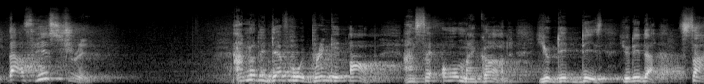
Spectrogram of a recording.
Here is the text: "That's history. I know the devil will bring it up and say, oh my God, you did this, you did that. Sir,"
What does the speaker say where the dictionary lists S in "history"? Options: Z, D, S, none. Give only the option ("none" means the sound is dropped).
S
